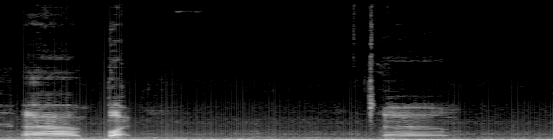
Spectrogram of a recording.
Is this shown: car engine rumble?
yes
